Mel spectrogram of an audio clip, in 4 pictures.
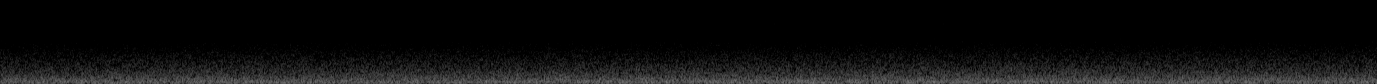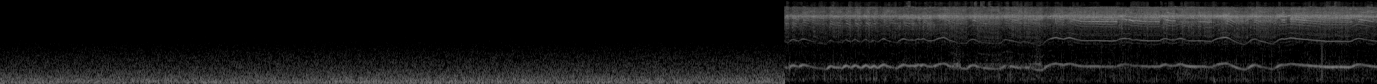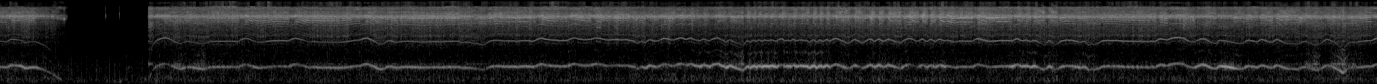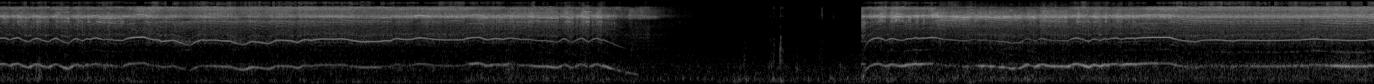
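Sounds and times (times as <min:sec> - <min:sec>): angle grinder grinding steel: 0:21.6 - 0:28.2, 0:29.0 - 0:48.3, 0:50.0 - 0:55.0.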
